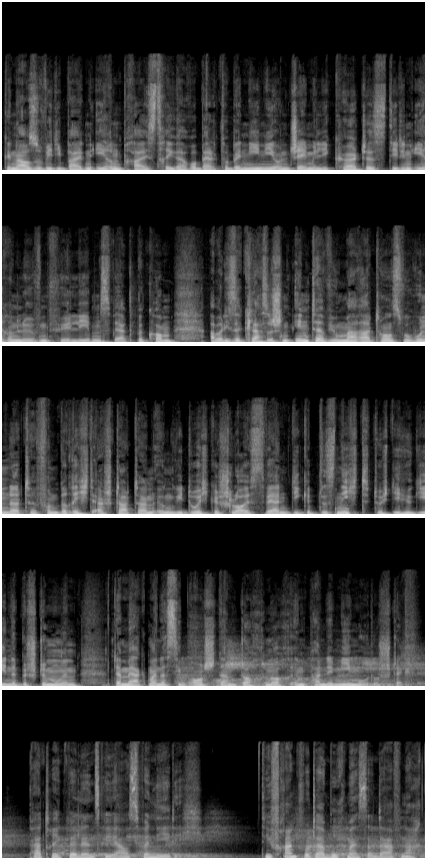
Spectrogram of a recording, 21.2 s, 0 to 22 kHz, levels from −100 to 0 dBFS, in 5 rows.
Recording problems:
echo of what is said; noticeable; from 14 s on; 200 ms later, 15 dB below the speech

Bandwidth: 15 kHz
